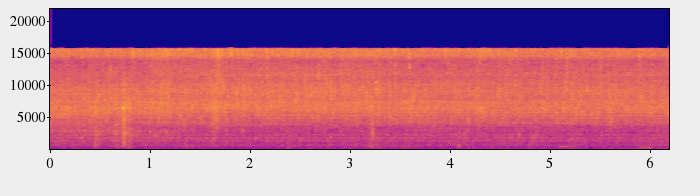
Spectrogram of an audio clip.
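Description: Meat curry sizzling steadily in its masala in a metal pan: an even hiss with a few faint ticks.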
